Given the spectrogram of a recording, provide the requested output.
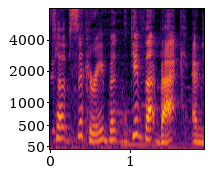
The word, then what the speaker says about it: Terpsichore: I'm playing on Miss Terpsichore. It's pronounced Terpsichore, but give that back, and she snatches that out of her hand.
